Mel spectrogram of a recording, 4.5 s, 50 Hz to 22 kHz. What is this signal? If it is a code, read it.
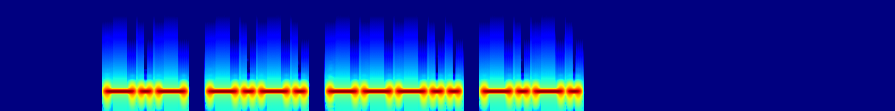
Morse code, heard as a keyed tone, about 27 wpm, 700 Hz. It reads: KC8C
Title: USA Call Signs - 4 Characters - Repeated 3x - 28wpm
